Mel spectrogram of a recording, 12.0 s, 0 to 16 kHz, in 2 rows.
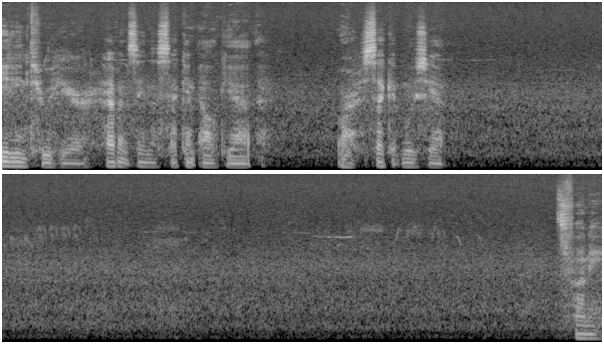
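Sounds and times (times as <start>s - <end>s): faint distant bird tones: 0.0s - 12.0s
steady outdoor hiss: 0.0s - 12.0s.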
